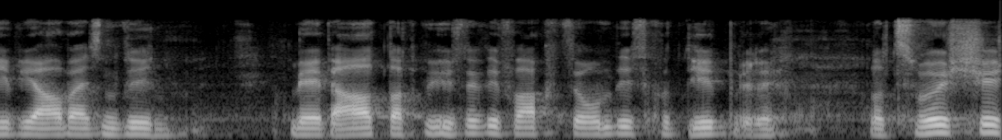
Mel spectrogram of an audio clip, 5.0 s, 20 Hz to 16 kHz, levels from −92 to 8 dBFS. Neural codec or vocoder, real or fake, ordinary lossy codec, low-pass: autoencoder, 22.05 kHz, a latent of 192 numbers a frame, VITS, trained on one speaker; fake; none; 9.9 kHz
